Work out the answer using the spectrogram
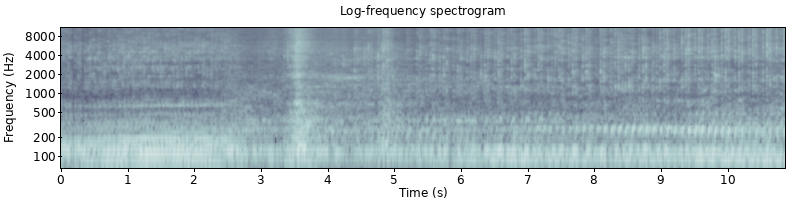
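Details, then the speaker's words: Honda Steed 400 chopper custom build, first start after five-day build, running the stock exhaust: deep, lumpy V-twin burble rising with a rev then settling to an even loping beat; sounds healthy and solid, normal running. "Aman, suara mantap Jon ya? Suaranya sih mantep."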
